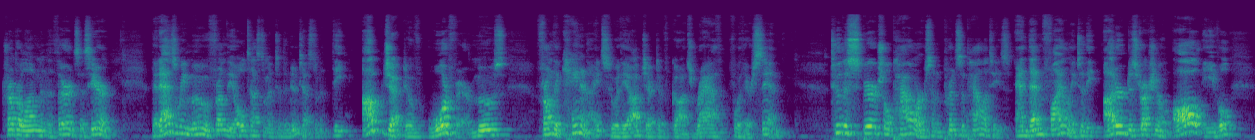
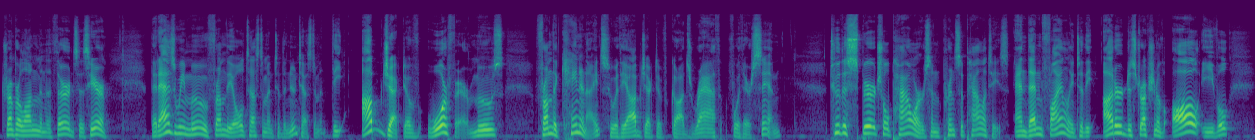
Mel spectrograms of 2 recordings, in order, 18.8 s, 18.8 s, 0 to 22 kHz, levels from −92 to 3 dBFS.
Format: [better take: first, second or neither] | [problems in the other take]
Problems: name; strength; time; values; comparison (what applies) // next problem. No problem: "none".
second | off-mic speech; far // room echo; slight; dies away in 0.3 s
